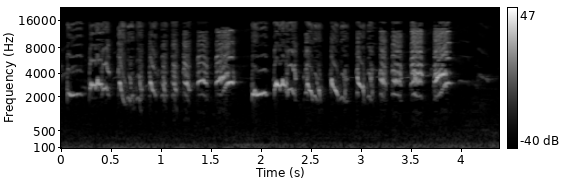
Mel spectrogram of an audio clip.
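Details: Oriental magpie-robin pouring out quick, rattling runs of clipped chirps in two bursts, then fading; a loud song played to wake a silent magpie-robin into singing.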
